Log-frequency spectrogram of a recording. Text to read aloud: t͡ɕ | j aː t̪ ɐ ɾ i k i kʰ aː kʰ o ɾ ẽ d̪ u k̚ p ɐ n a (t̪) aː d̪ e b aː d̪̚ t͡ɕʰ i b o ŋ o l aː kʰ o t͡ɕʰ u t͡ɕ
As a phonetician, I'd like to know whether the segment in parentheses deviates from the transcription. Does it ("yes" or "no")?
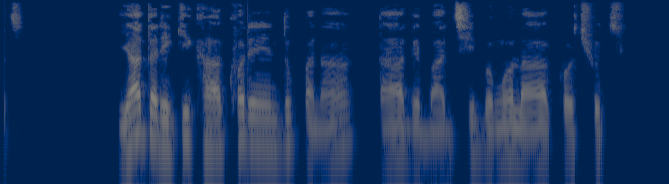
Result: no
